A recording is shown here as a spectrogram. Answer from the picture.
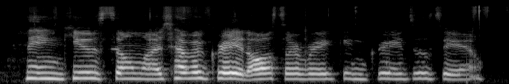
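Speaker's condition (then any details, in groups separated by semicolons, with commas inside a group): ALS; young onset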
